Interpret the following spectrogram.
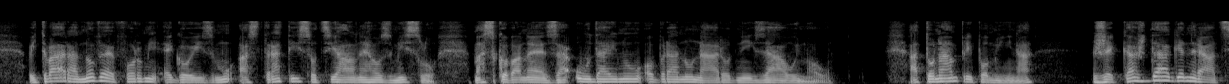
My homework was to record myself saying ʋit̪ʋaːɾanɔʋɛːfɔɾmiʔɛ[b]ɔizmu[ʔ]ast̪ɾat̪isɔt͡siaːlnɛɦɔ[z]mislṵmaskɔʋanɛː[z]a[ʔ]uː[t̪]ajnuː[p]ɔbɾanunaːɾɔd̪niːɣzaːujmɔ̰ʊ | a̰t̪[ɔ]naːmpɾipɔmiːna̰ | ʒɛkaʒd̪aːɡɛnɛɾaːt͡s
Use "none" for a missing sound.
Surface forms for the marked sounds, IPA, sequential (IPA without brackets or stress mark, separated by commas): ɡ, ʔ, z, z, ʔ, d̪, ʔ, ɔ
